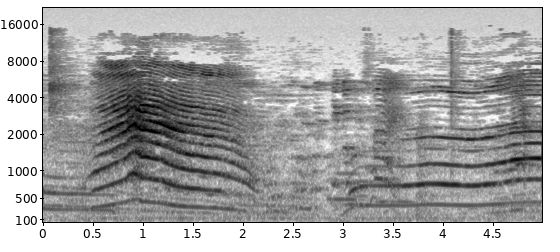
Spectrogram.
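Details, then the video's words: Orange cat facing off against a white cat in a fight: long wavering yowls rising then falling over about two seconds, followed by a steadier drawn-out growling wail, with a man speaking Indonesian nearby. "kucing Oren vs putih"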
